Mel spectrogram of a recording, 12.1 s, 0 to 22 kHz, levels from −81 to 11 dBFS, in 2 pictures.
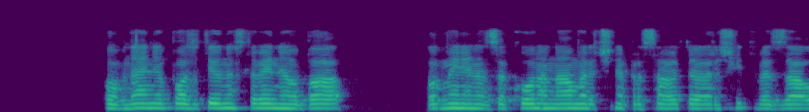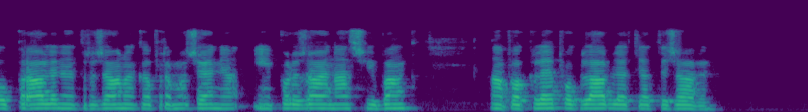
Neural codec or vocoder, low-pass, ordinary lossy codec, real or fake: vocoder, 44.1 kHz, 128 mel bands, Pupu-Vocoder; 7.2 kHz; Opus, 24 kbps; fake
